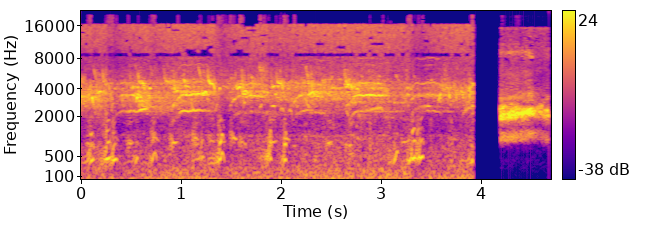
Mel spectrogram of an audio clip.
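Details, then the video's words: Dense, loud chorus of frogs calling over one another, with overlapping croaks and clicks and a steady higher chirping layer, ending abruptly in a brief silence before a different call. "Frog Croak Sound Effect"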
